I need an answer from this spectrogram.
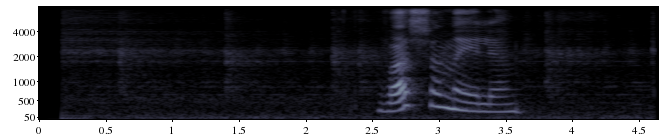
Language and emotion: Russian, neutral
